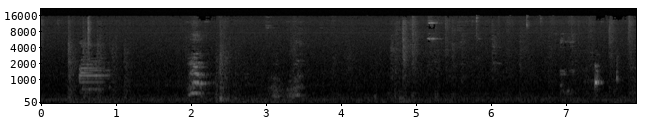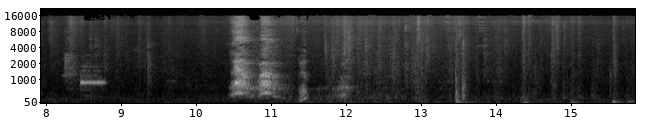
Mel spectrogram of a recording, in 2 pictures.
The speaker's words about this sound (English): If he barks, he has to be on camera.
